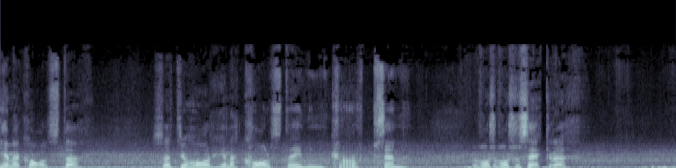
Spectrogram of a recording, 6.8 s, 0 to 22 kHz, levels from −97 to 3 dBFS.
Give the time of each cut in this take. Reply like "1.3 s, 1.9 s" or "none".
4.9 s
